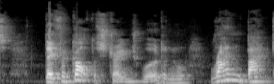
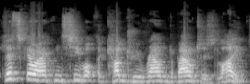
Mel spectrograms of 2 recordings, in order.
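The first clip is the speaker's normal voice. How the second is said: quick, bright and eager, pitched up and louder; 8 semitones higher, 7 dB louder, faster than usual. A narrator's reading. Joe urging the others to explore, eager. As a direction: rush it out, keen to go.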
